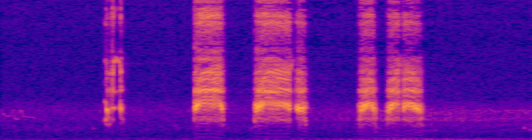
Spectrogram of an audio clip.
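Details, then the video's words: Black francolin (kala teetar) calling: a clipped series of harsh, grating notes, one short note then two grouped pairs of rasping bursts within about two seconds, fairly close and clear over a quiet background. "kala teetar ki awaz"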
